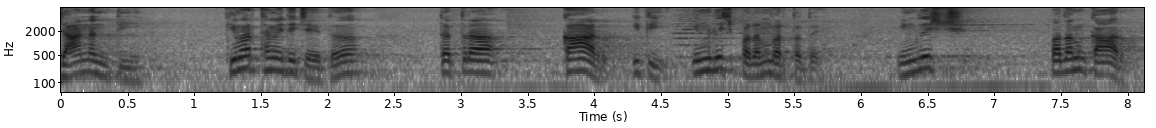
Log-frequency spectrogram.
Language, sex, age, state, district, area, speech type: Sanskrit, male, 18-30, Karnataka, Udupi, rural, spontaneous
